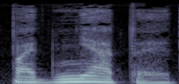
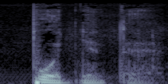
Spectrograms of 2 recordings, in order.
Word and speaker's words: поднятая: Поэтому, конечно же, «поднятая целина» исключено категорически. Правильное ударение – поднятая.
